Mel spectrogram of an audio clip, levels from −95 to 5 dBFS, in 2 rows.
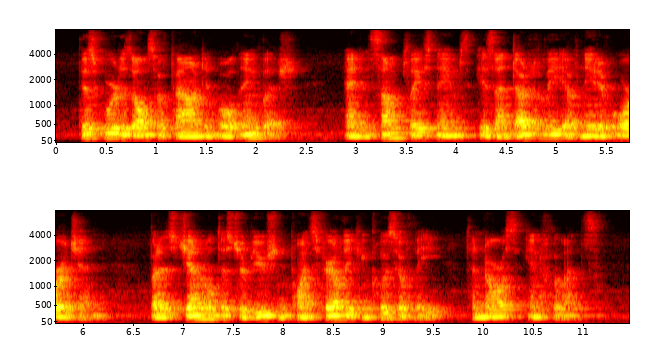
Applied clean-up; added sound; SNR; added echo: none; none; none; reverberation time 0.7 s.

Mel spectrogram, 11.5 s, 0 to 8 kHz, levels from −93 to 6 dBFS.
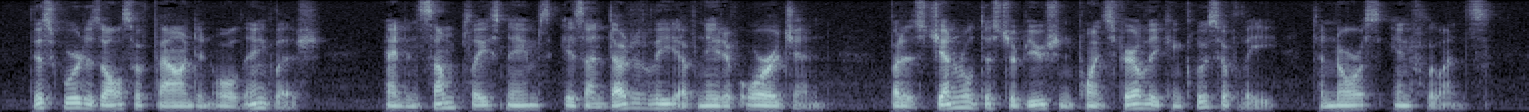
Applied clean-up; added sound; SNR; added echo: none; none; none; none.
